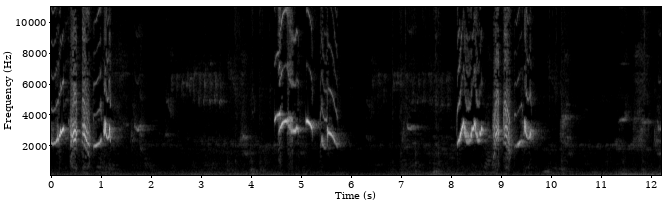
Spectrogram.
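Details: Kept oriental magpie-robin singing in loud bursts of mimicked material, each about a second long: quick whistled, wavering notes and buzzy strokes, the bursts separated by pauses of a few seconds.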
